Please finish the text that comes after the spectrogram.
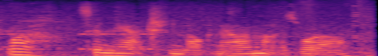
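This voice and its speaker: An actress playing an authoritative British detective inspector in an audio drama, brisk and questioning. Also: female voice, very deep voice, loud music behind the voice, low-quality recording. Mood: businesslike. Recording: clear background noise.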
